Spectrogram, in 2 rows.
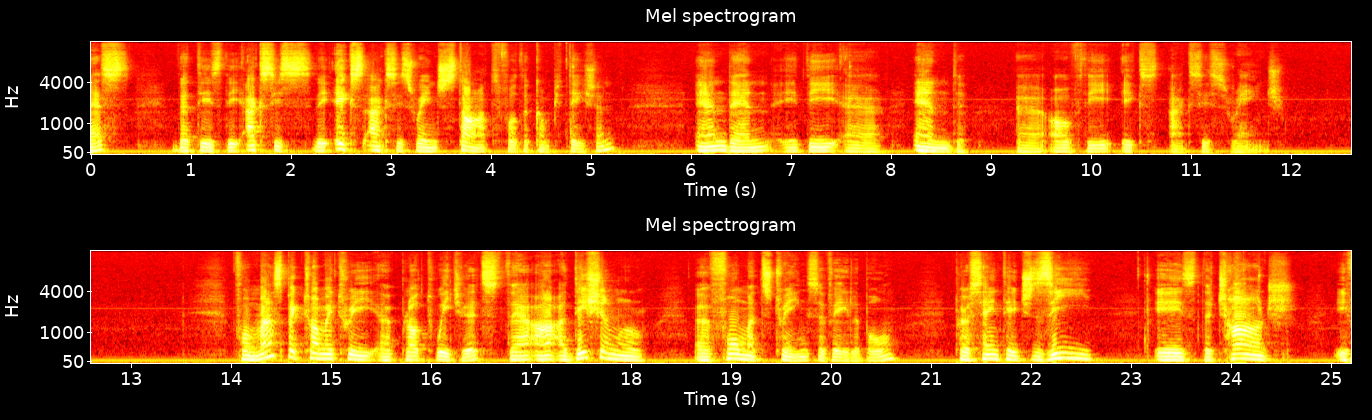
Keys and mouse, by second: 1.5-4.8 drag, 6.6 click, 15.0-16.2 drag, 21.6-23.1 drag, 24.0 click.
